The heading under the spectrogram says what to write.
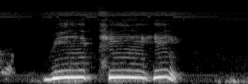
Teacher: ಎರಡು ವೀನು ದೀರ್ಘ, ಥೀಹಿನು ದೀರ್ಘ, ದೆನ್ ವಿಸರ್ಗ.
